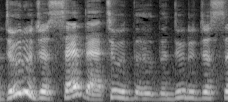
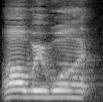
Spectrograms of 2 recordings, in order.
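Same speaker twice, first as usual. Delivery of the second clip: louder, higher desperate plea; pleading outburst; 5 semitones higher, 8 dB louder than usual. Acted. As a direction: beg them loudly for a break. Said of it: "she's like".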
